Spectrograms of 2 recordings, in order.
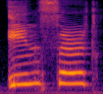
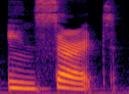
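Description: First: Insert stressed on the first syllable, IN-sert, said higher; wrong stress. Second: Insert stressed on the second syllable, in-SERT. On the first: (تکیهٔ غلط روی هجای اول insert) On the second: (تکیه روی هجای دوم insert) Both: Shown as a demonstration. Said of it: "استرس در لغت insert روی سیلاب دومه".

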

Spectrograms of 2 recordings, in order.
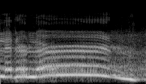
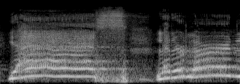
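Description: First: High, very slow, stretched-out cry; high wailing let her learn; drawn-out plea. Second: High, frantic agreement; high strained cry of yes; desperate yes. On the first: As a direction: drag the word learn out in pain. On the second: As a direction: yell it out in pained desperation. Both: Retold or imitated. In agony, urging the student nurse.

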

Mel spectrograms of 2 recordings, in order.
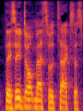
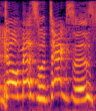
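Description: First: Said in the usual way. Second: High, slow, whiny and laughing. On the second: Shown as a demonstration. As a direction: whine it like a sulking kid. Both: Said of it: "in kind of a whiny voice".

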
